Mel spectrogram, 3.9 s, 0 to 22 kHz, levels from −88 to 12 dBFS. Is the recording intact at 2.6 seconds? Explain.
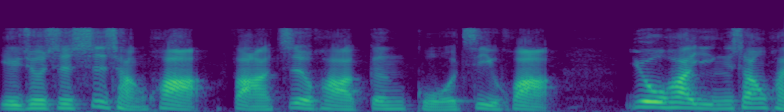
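Yes, the speech at 2.6 seconds is intact, carried by G.722 wideband telephone coding at 64 kbit/s, which leaves nothing above about 7.7 kHz.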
